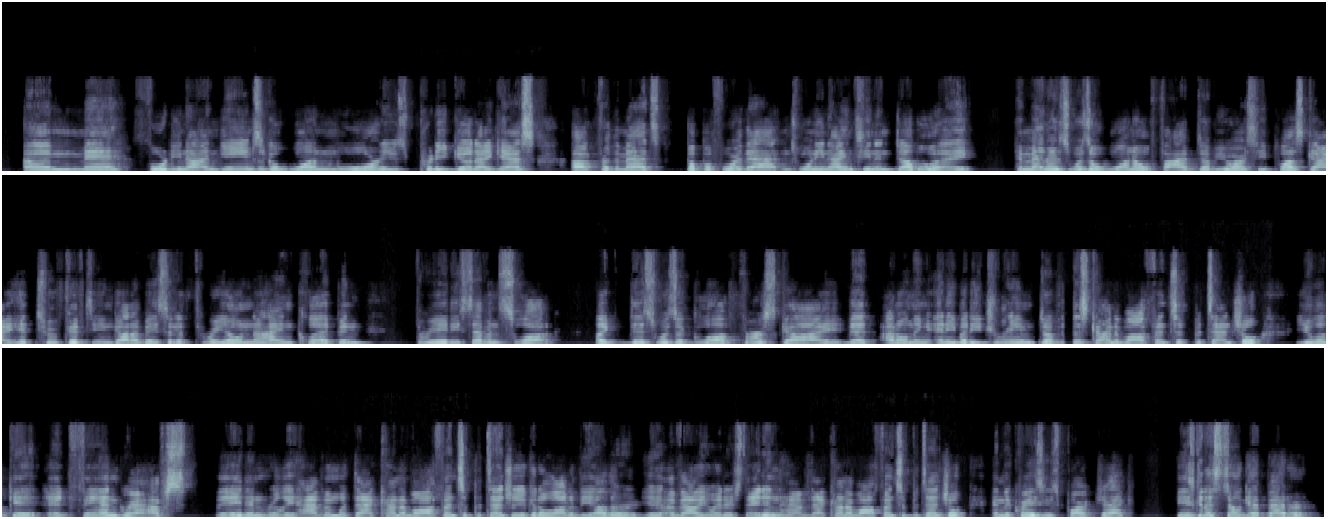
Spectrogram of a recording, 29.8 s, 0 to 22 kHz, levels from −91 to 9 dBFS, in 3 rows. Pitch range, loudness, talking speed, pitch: 125-180 Hz, -24 LUFS, 235 wpm, 150 Hz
